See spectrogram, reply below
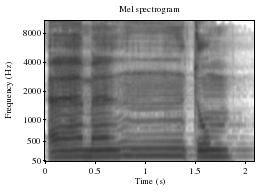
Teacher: النون الساكنة وبعدها حرف التاء، نخفي النون بالتاء مع بقاء غنة للنون زمنها حركتان · Term: الإخفاء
